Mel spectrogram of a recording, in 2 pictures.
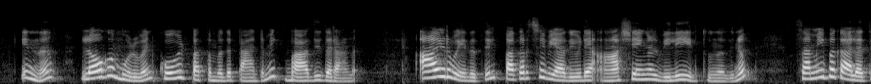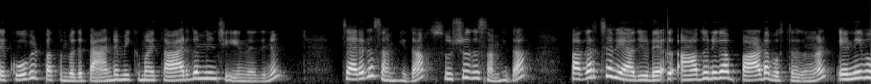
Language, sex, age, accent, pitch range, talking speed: Malayalam, female, 20-39, native, 185-275 Hz, 85 wpm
